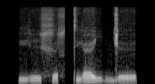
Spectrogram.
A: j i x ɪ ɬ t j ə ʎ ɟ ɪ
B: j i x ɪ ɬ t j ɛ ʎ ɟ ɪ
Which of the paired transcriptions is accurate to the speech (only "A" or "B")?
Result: B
